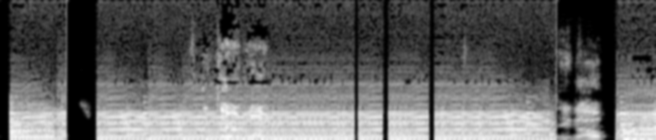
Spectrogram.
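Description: A chopped slice of a sampled record playing back from an Akai MPC Studio: a sustained musical chord that cuts off abruptly under a second in, restarts a moment later, and plays for about five seconds before cutting off again near the end. The slice is being auditioned while its start point is trimmed.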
